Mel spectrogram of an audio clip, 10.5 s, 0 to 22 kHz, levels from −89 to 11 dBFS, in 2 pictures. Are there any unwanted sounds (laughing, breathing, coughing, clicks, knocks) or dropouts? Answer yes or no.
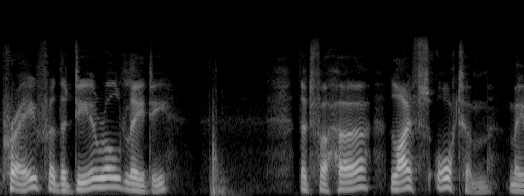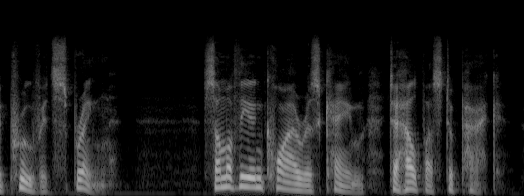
yes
